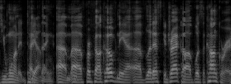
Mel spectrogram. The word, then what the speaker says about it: Falkovnia: Cue the zombies, Also, I believe it's pronounced Falkovnia.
